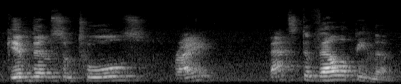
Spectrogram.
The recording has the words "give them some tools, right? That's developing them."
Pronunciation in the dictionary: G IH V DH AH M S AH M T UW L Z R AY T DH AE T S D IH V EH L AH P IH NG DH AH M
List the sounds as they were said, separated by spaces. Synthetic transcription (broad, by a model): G IH V DH AH M S AH M T UW L Z R AY T DH AE T S D IH V EH L AH P IH NG DH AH M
